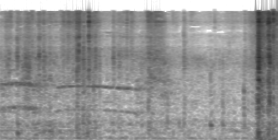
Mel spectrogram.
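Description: Giribaz high-flyer pigeons, including a red male, cooing nearby in soft, drawn-out calls, with some rustling and a sharp noise near the end; no talking.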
